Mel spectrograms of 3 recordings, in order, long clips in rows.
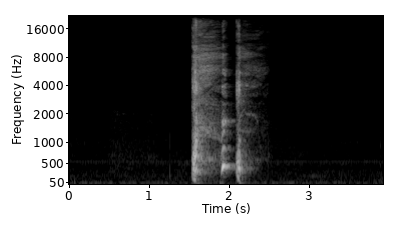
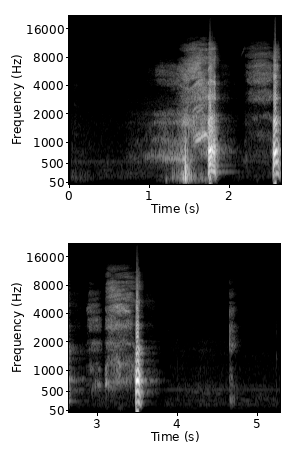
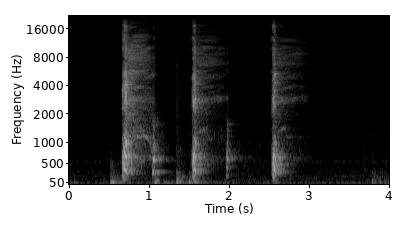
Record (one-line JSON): {"cough_length": "3.9 s", "cough_amplitude": 11441, "cough_signal_mean_std_ratio": 0.25, "exhalation_length": "5.3 s", "exhalation_amplitude": 32768, "exhalation_signal_mean_std_ratio": 0.21, "three_cough_length": "4.0 s", "three_cough_amplitude": 5754, "three_cough_signal_mean_std_ratio": 0.32, "survey_phase": "beta (2021-08-13 to 2022-03-07)", "age": "18-44", "gender": "Female", "wearing_mask": "No", "symptom_cough_any": true, "symptom_runny_or_blocked_nose": true, "symptom_fatigue": true, "symptom_headache": true, "symptom_other": true, "symptom_onset": "3 days", "smoker_status": "Never smoked", "respiratory_condition_asthma": false, "respiratory_condition_other": false, "recruitment_source": "Test and Trace", "submission_delay": "2 days", "covid_test_result": "Positive", "covid_test_method": "RT-qPCR", "covid_ct_value": 19.9, "covid_ct_gene": "ORF1ab gene", "covid_ct_mean": 21.3, "covid_viral_load": "100000 copies/ml", "covid_viral_load_category": "Low viral load (10K-1M copies/ml)"}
